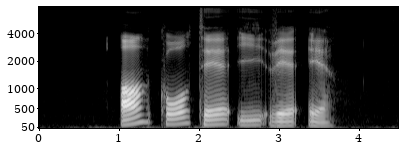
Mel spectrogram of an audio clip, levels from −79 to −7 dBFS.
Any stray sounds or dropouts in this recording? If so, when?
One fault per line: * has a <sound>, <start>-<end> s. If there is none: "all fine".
all fine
